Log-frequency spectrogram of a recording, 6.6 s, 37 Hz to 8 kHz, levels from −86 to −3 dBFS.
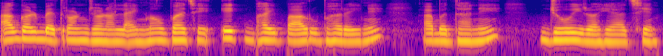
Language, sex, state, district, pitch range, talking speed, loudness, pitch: Gujarati, female, Gujarat, Valsad, 160-180 Hz, 160 wpm, -17 LUFS, 170 Hz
